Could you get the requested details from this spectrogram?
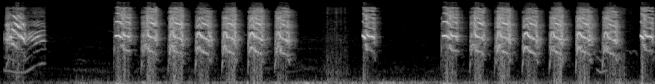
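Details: Rapid, rhythmic screeching by an Indian ringneck parakeet, about four harsh squawks per second in two long runs broken by a short pause.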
